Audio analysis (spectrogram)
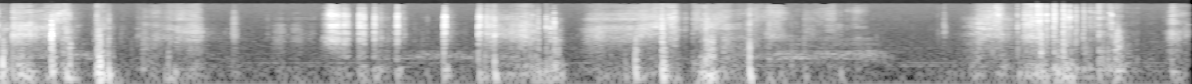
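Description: Fingertips turn and flip the white paper pages of an open small pink notebook. Crisp, bright rustles and sharp papery flicks come in irregular bursts with short quiet gaps between them.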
